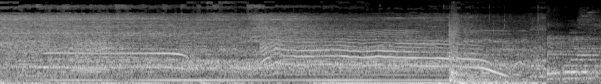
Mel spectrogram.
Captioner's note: crowd cheering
